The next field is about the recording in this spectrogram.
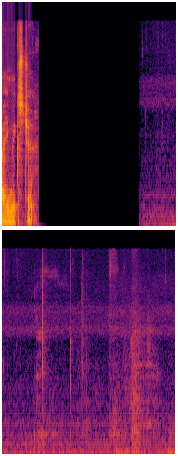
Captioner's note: silence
